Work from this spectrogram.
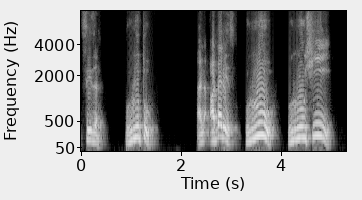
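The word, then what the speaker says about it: ऋ: It is not a Sanskrit pronunciation. So if it is Sanskrit pronunciation, it is Ru.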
